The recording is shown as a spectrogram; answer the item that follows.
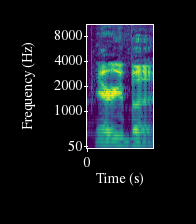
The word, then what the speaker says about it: Haribo: That was Haribo, or whatever how you say it. – Haribo.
